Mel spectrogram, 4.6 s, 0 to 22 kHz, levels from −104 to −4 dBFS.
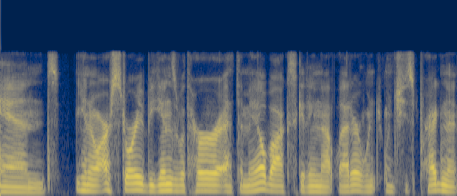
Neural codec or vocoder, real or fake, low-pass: none; real; 7.2 kHz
